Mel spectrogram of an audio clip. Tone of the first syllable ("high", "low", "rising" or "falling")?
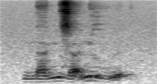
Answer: rising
